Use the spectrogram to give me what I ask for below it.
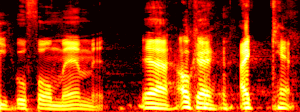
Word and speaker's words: Ufomammut: And then Ufomut. What? What? It's UFOMAMMUT. UFO Mammoth.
